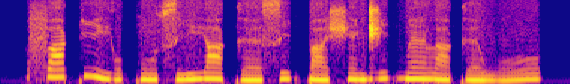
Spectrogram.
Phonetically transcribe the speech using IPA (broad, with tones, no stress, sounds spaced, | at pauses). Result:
f a˦ k i˦˨ j o˨ k ũ˨ s i˨˦ j a˦˨ k ɛ˨ s i˧ k͡p a˨ ʃ ɛ̃˧ d͡ʒ i˦ ɡ͡b ɛ̃˧ l a˨ k ɛ˨ w o˨˦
